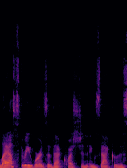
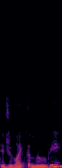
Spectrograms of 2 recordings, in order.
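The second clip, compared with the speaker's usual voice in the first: voice gliding upward through "store". Demonstrating an example question for a pronunciation lesson, rising intonation. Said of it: "My voice still rises".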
